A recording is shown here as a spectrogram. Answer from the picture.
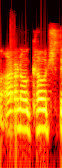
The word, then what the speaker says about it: Arno Koch: I'm Arno Koch, the coach.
